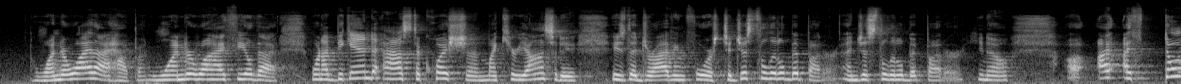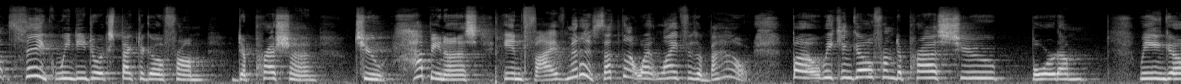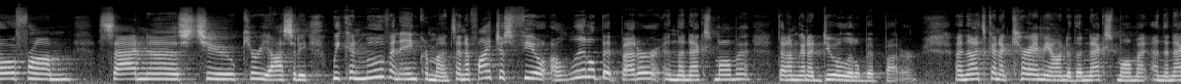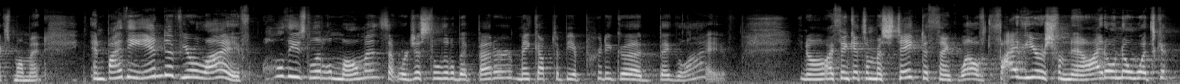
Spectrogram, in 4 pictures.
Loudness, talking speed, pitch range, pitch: -14 LUFS, 205 wpm, 220-280 Hz, 250 Hz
